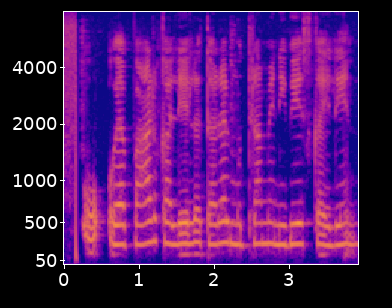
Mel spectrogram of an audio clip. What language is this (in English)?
Maithili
